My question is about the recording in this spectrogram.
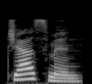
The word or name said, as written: jazsmine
